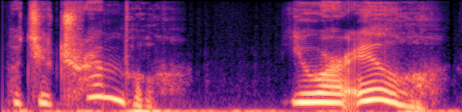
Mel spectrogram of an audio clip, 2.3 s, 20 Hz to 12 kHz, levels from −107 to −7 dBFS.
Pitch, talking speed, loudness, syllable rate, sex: 255 Hz, 130 wpm, -16 LUFS, 4.8 syllables/s, female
